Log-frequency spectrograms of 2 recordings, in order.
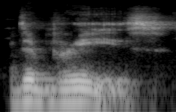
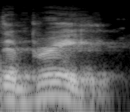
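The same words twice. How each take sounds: First: The word ends with an audible S sound. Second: The word ends without an S sound. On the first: The speaker calls it wrong. "so many Americans say debris" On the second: The speaker calls it right. "Just take away the S. It's only debris"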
